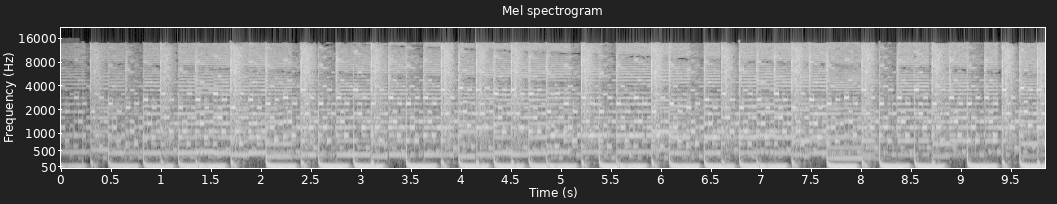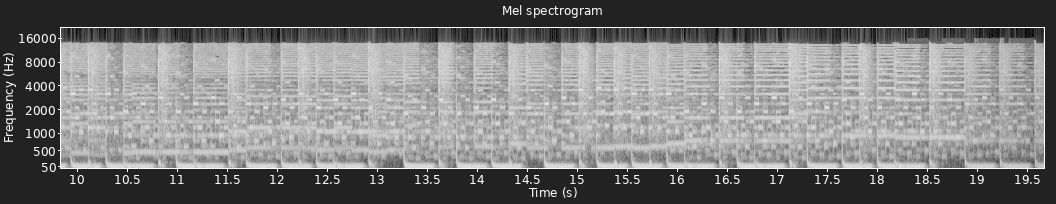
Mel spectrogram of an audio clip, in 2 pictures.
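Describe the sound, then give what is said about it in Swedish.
A bright, upbeat electronic jingle plays alone, with a steady driving beat and chiming, ringtone-like melodic tones repeating over a loud, continuous backing for about twenty seconds. “Men vad tycker du om att vi tutar igång jinglet? Vi kör jingletet.”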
